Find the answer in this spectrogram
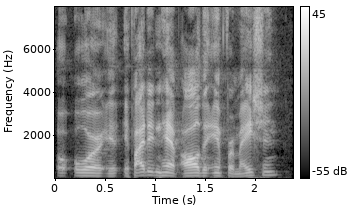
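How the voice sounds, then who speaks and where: A young man co-hosting a podcast, chatting casually, laid-back and joking, getting animated when he tells a story. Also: medium pitch, quick pace. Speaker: podcast co-host. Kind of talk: casual chat.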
